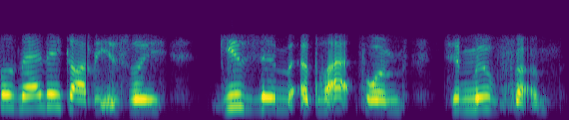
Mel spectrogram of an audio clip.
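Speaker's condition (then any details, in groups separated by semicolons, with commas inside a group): Cerebral palsy; mild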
